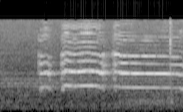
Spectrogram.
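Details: Rooster in a Western Siberian village on a slow, foggy, cool morning, one of several answering each other. A single crow opens with two short stuttered notes, then a long steady harmonic call that drifts slightly downward at the end.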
